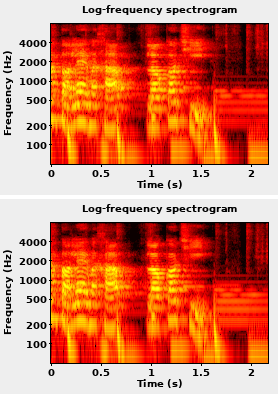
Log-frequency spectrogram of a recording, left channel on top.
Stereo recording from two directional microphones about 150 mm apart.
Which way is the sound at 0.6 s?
Centre (ahead or behind).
